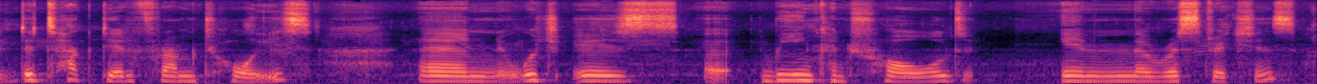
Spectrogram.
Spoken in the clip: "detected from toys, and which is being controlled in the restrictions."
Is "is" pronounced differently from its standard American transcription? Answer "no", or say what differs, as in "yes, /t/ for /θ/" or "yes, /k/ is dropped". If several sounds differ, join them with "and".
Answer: no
